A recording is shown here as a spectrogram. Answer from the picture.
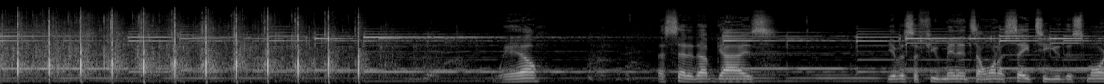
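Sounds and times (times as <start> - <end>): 
audience clapping in unison: 0.0 - 5.0
speech: 5.1 - 5.5, 6.6 - 7.8, 8.9 - 11.0.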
